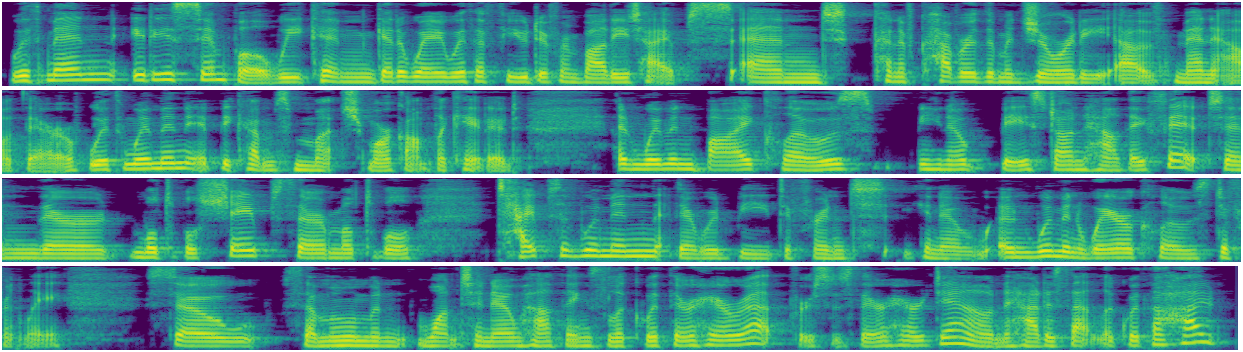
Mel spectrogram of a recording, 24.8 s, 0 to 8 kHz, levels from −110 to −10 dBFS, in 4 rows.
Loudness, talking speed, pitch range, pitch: -18 LUFS, 215 wpm, 150-175 Hz, 160 Hz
